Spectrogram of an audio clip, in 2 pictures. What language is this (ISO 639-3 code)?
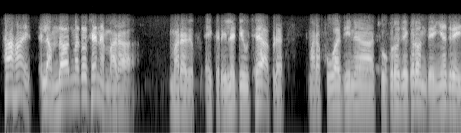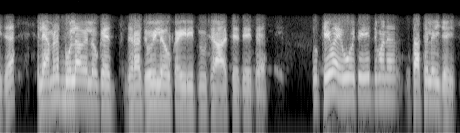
guj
